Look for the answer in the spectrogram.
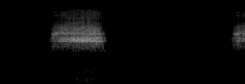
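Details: One loud, rough half-second screech from a Barn owl nest on 24 September 2015 as a parent delivers to owlet four, followed by silence and the start of another hiss at the end.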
